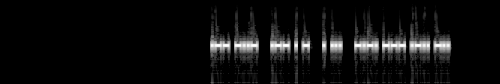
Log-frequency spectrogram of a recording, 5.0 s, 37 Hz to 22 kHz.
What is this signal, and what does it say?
Morse code, heard as a keyed tone, about 58 wpm, 700 Hz. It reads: WX WET ES COLD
